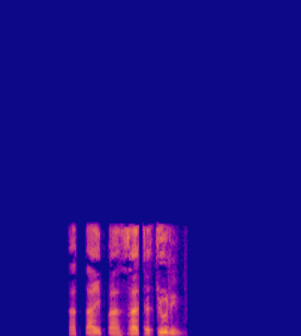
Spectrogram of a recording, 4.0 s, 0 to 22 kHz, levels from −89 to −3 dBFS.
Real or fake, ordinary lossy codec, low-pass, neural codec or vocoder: real; AAC, 32 kbps; 7.2 kHz; none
